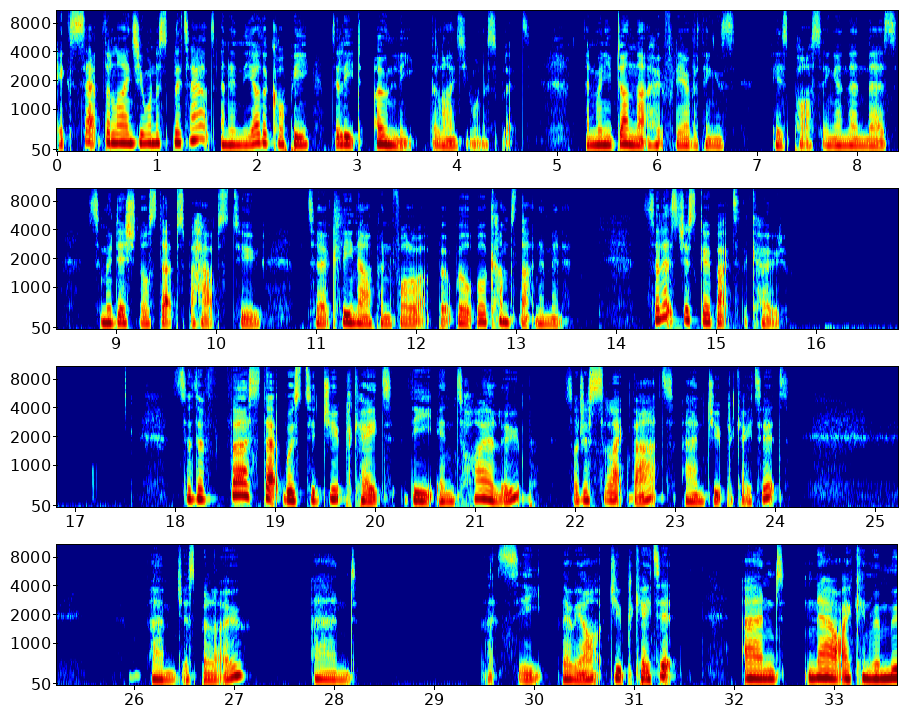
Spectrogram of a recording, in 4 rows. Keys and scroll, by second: 21.1 alt+Up, 21.1 ctrl+w, 23.4 alt+Up, 23.4 ctrl+w, 29.7 super+d.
